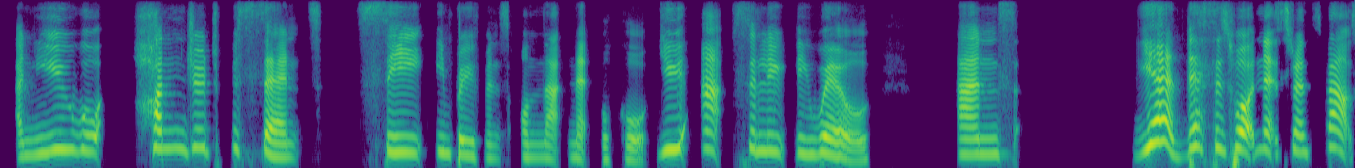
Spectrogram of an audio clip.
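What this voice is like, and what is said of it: Excited, energetic voice. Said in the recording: “You can tell by my voice how excited I am”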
